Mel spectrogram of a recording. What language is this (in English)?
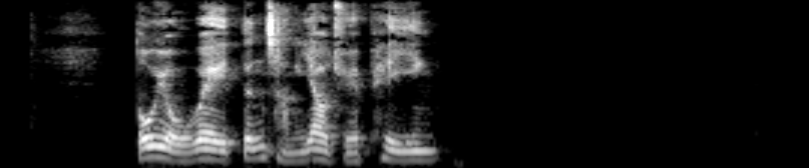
Chinese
